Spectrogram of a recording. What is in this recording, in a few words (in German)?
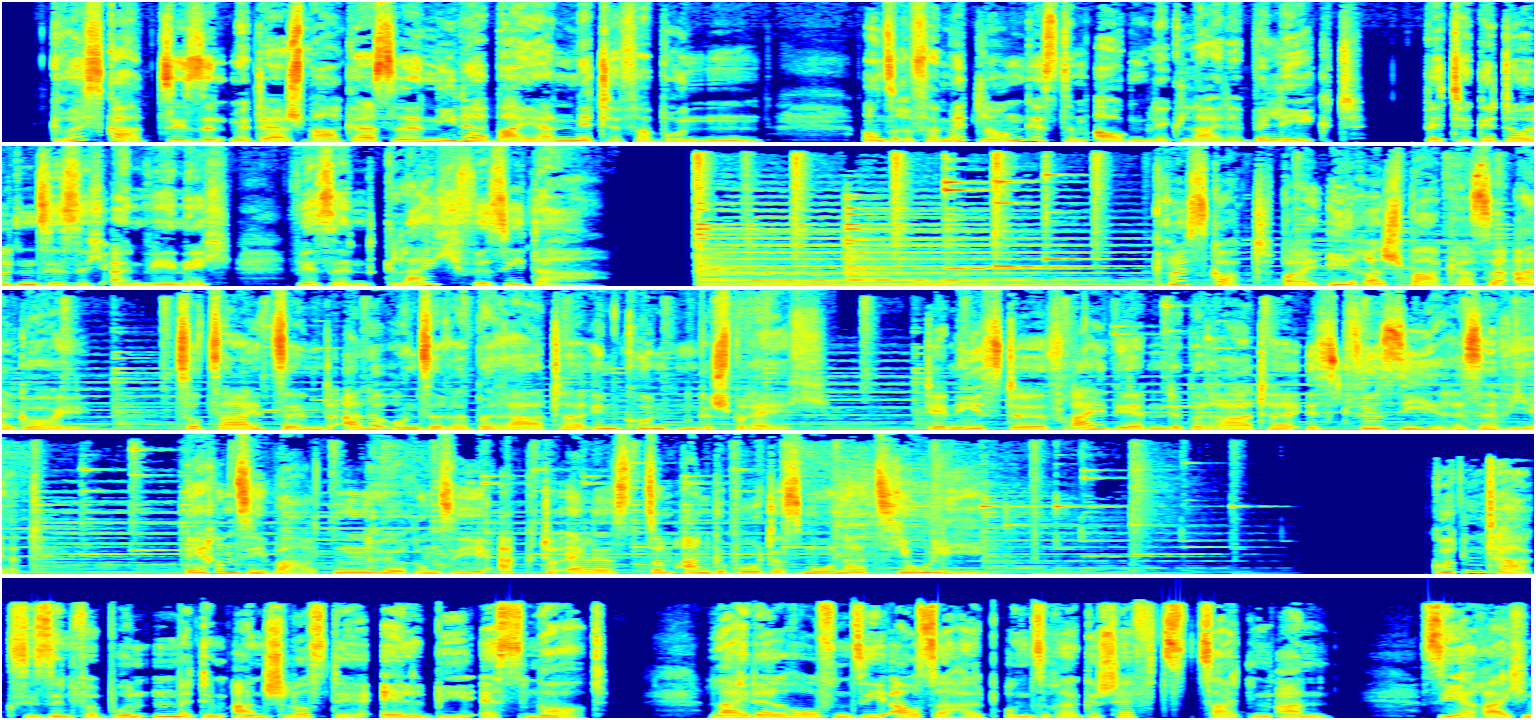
Telefonansagen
